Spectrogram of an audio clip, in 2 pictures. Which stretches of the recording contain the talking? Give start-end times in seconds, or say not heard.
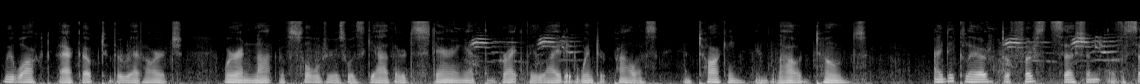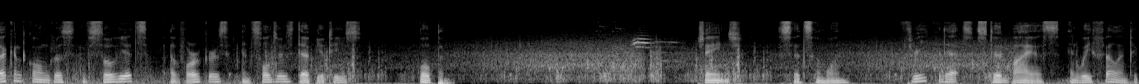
0.0-15.9, 18.4-22.7.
